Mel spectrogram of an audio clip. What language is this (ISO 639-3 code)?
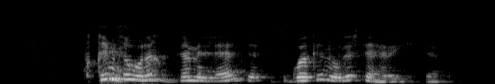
kab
